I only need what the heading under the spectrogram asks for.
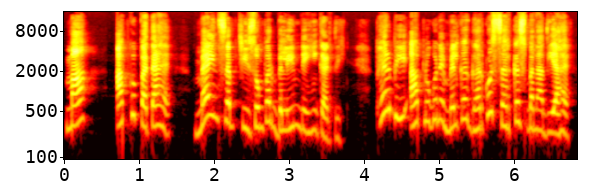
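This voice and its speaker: Woman voicing a high-pitched spirited young heroine. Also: animated, normal speed, a bit bright, no room sound, studio quality. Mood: annoyed. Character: kind, headstrong, independent young woman.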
